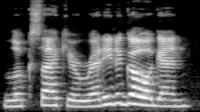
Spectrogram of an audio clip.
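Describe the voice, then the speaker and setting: A woman's voice: mid-range voice, normal speed, bright, forceful tone, close to an everyday voice. A woman voicing a boastful old male snake in a storybook, speaking emphatically. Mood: kindly. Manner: bragging, emphatic.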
